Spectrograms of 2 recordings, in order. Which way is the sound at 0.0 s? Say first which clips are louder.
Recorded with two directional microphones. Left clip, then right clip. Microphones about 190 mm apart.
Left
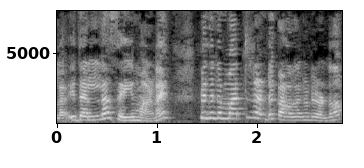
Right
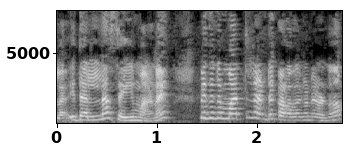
Right 2 dB; 10° right (ahead or behind).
